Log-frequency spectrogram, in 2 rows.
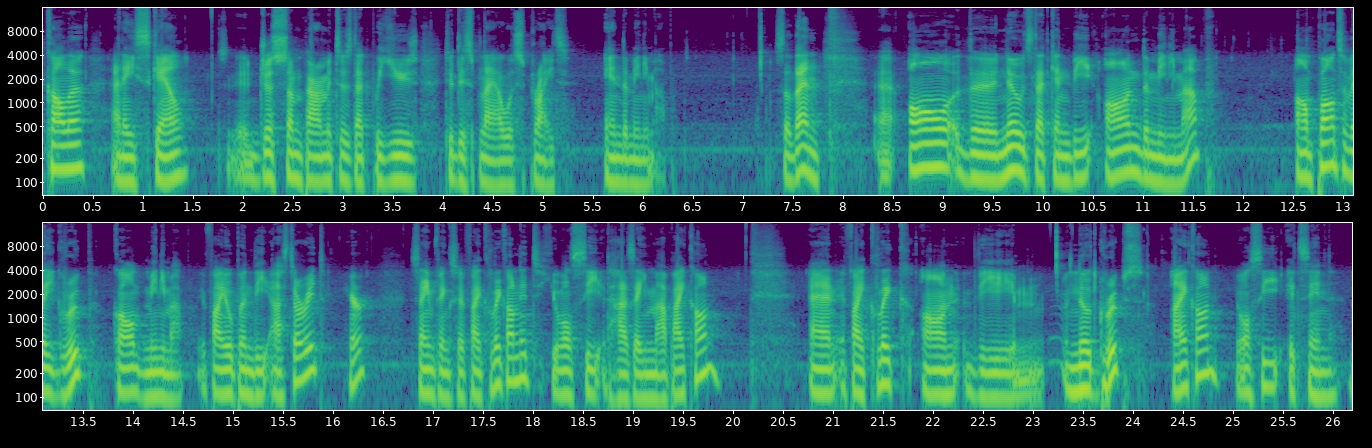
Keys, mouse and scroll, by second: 0.2 click, 6.8 middle click, 10.6 ctrl+shift+o, 11.1-12.8 typing, 15.6-16.0 scroll up 2, 16.0 middle click, 17.1 click, 19.0 click, 24.3 click, 25.8 click.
